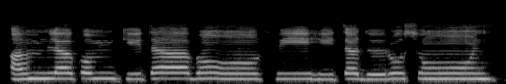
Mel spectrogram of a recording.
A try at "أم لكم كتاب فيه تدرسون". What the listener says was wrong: Don't stretch the he again.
